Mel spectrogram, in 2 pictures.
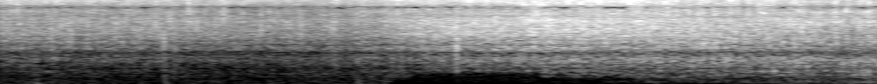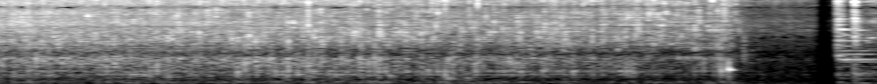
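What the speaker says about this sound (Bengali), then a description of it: "মোটামুটি কষানো হয়ে গেছে, এবার জল দিয়ে দেবো।" Water is poured into a curry frying in a pan aboard a boat in the Sundarbans forest at night, a loud, steady broadband rush and sizzle that swells around the middle and cuts off abruptly near the end.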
